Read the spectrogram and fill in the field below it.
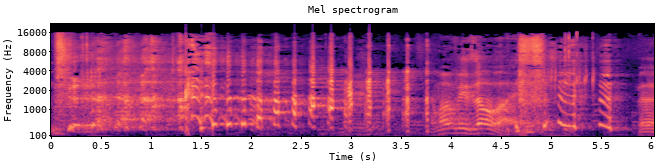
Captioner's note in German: Gelächter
